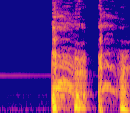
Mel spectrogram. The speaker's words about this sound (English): His face was a sickly pale. He coughed, and specks of red fell onto the floor.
